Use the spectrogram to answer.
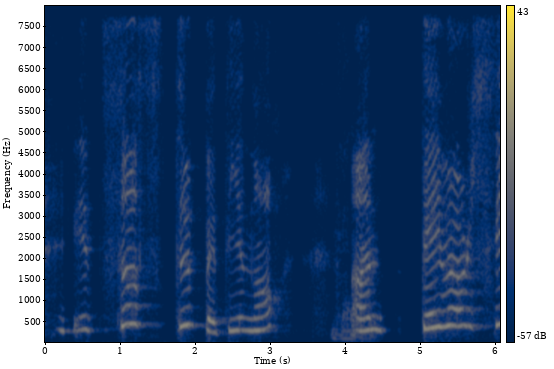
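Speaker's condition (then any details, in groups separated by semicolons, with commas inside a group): Acquired ataxia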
